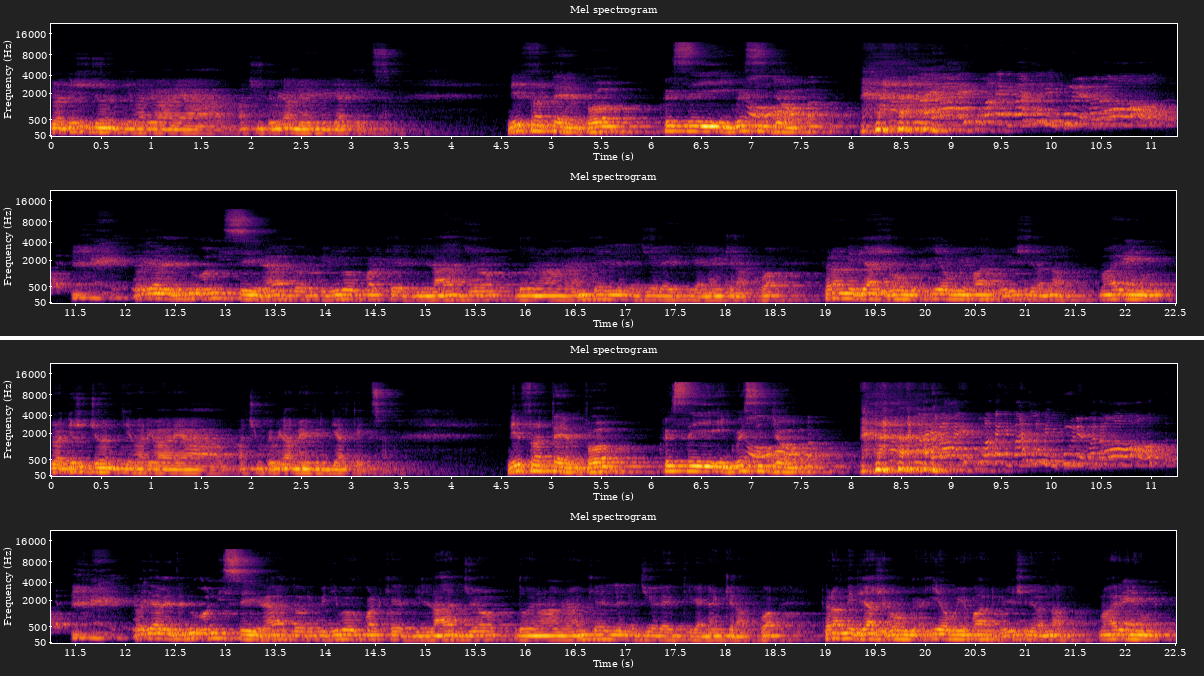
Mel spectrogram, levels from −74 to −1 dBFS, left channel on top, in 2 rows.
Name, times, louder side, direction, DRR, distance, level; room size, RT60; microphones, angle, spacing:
voice 1, 0.0-4.1 4.6-5.8 6.1-7.7 8.1-8.9 11.5-18.6 19.0-22.3, right 1 dB, 50° right, 4 dB, 1.2 m, -19 dB
voice 2, 6.9-7.7 8.6-12.4 21.8-22.2, right 1 dB, 80° right, -1 dB, 4.4 m, -26 dB
13.5 x 13.5 x 7.2 m, 1.4 s
head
